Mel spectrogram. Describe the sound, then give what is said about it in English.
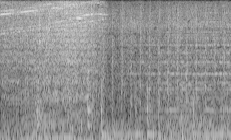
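A giant twin-rotor helicopter flies through valleys and rifts, a loud continuous roar with a dense rumbling low end and a fast pulsing chop that becomes more pronounced partway through. “They're a giant twin blade chopper flying through the valleys and rifts of Monster Island.”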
